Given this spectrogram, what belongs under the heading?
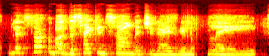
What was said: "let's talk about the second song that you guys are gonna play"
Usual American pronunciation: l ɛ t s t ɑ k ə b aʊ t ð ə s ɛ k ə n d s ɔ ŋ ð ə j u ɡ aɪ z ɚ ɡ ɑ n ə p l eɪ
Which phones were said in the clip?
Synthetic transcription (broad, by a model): l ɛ t s t ɑ k ə b aʊ t ð ə s ɛ k ə n d s ɔ ŋ ð ə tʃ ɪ ɡ aɪ z ɡ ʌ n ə p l eɪ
